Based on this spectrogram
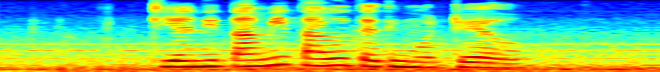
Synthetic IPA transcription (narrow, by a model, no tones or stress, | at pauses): d̪̥i̤anit̪amit̪aud̪̥a̤d̪̥i̤moɖ̥ɛl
